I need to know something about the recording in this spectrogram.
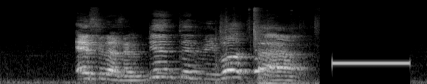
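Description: A young man talks, close by.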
